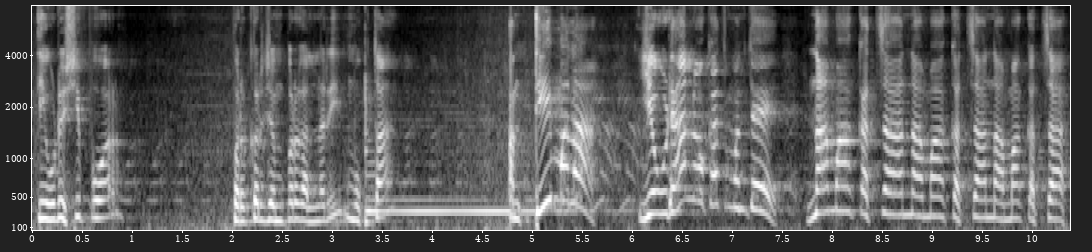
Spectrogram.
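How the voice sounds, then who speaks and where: Man doing a hot-headed saint, exasperated, high and animated. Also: a little slow, long pauses, crowd noise, full character voice. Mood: aggrieved. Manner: exasperated, protesting. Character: indignant grown man saint, quick-tempered.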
